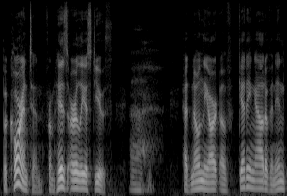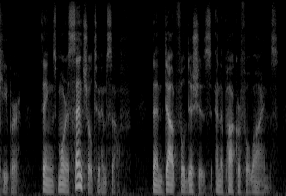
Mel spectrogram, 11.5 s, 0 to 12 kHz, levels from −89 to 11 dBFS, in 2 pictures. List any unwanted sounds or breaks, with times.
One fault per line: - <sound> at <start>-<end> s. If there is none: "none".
- sigh at 2.6-3.3 s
